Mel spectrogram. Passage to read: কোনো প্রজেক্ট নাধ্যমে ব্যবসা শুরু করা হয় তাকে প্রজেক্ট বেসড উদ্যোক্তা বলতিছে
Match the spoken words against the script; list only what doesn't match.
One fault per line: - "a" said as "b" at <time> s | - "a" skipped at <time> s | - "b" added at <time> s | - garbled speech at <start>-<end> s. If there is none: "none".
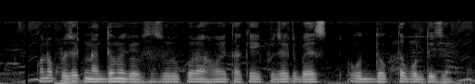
none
